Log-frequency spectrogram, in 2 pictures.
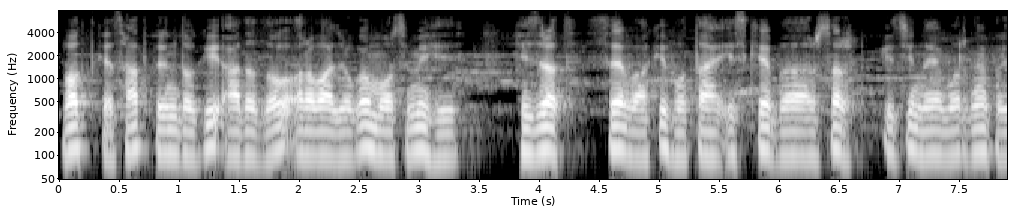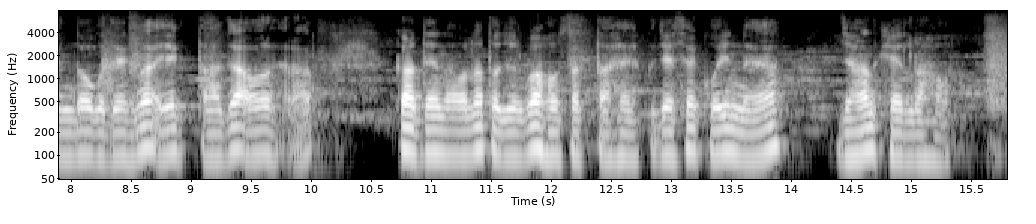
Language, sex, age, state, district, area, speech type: Urdu, male, 60+, Uttar Pradesh, Muzaffarnagar, urban, spontaneous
